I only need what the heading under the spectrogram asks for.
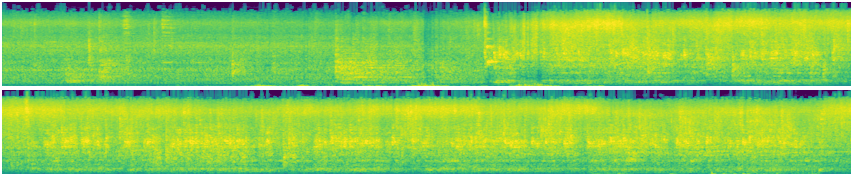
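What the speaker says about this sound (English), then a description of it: "So we are going to add the coarse aggregate to the concrete mixer." A concrete mixer tumbles coarse and fine aggregate in its drum, starting with a few heavy thumps and clatters before settling into a loud, continuous rushing churn.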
